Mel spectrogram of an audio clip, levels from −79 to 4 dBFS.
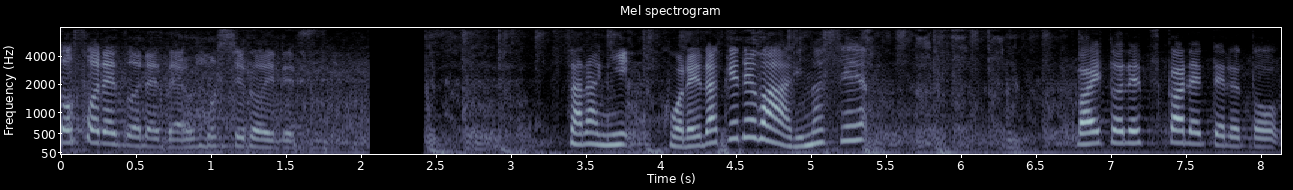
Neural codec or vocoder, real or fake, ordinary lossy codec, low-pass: codec, 16 kHz, 8 kbps, FunCodec, trained on LibriTTS, 25 frames a second; fake; none; none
